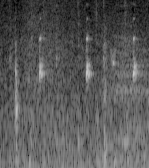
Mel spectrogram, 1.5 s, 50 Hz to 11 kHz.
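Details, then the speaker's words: Casita RV trailer, battery removed, Parallax 7355 converter putting out only 3–6 V: roof fan and 12 V devices emit short high-pitched chirps, two or three a second, from insufficient voltage. "going to hear the fan up on the roof start chirping, and that's because the battery is taken out. There's no battery supplying power. There's not enough power going to these devices."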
